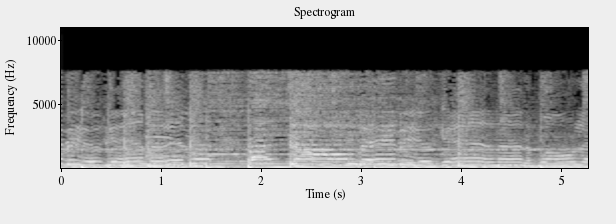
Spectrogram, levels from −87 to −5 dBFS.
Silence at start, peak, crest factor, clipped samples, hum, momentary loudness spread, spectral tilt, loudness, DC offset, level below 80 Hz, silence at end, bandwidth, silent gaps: 0 s; 0 dBFS; 14 dB; under 0.1%; none; 3 LU; -5.5 dB/octave; -14 LUFS; under 0.1%; -24 dBFS; 0 s; 8 kHz; none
